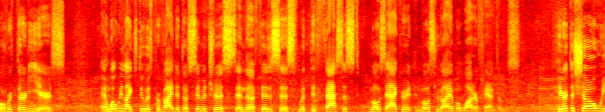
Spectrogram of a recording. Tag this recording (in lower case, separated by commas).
speech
